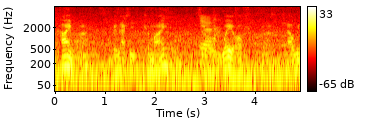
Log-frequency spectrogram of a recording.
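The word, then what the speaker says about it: Khmer: pronunciation we just asked the waitress how to pronounce k h m e r I said time is actually Kamai yeah way off now we know so these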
